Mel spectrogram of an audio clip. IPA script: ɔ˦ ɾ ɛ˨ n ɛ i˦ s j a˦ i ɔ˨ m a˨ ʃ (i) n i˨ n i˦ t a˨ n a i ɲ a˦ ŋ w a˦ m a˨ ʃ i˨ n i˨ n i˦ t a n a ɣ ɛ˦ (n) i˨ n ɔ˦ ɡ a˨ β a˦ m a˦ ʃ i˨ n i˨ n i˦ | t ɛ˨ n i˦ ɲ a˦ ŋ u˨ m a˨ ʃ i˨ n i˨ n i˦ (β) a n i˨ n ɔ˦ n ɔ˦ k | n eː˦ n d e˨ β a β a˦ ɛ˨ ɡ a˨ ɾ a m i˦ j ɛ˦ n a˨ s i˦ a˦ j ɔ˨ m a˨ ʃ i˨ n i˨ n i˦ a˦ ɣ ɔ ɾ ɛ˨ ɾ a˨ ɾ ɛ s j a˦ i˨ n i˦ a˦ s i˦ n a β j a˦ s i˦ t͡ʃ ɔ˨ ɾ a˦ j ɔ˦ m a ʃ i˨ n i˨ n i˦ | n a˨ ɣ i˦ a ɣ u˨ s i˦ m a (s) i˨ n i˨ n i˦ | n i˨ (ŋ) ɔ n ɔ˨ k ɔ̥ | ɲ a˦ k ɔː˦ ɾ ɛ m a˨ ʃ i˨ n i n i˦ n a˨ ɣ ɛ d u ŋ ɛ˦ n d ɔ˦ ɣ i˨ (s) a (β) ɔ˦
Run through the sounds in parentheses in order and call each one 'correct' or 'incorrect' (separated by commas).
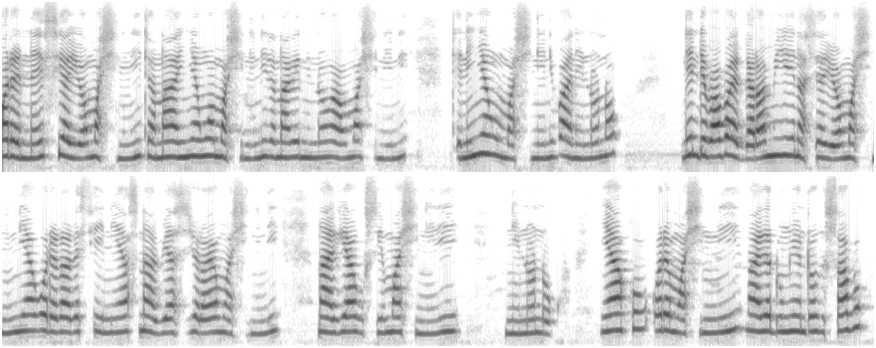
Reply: correct, correct, correct, incorrect, incorrect, correct, correct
